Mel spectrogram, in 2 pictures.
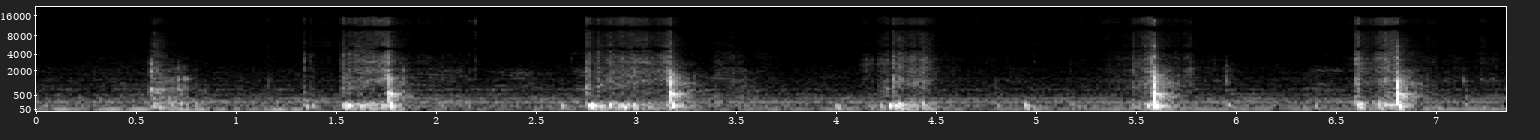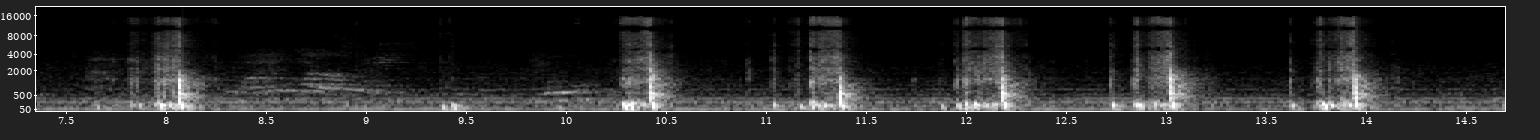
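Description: Chef's knife chopping an onion on a plastic cutting board, the blade knocking the board in separate strokes about once a second.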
